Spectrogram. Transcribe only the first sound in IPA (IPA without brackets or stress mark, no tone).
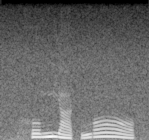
h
